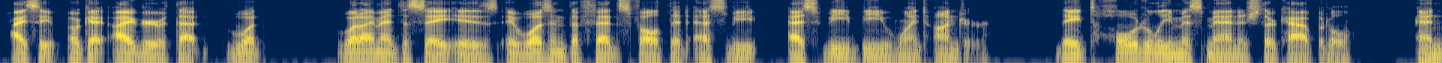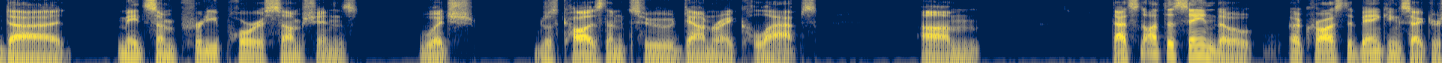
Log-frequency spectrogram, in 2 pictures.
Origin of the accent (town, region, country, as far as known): Canada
